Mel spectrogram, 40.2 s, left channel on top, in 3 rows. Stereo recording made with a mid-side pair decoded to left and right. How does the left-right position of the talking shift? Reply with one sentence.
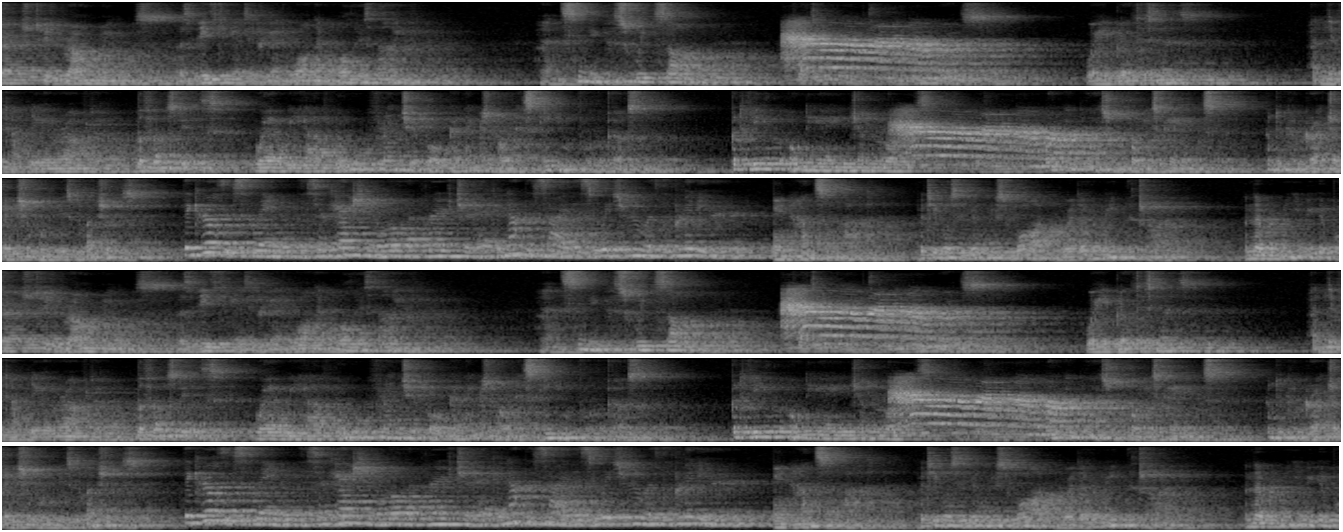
You can hear the talking move from left to right and back again.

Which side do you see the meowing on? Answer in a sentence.
You can hear the meowing on the right.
